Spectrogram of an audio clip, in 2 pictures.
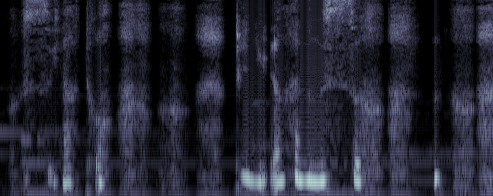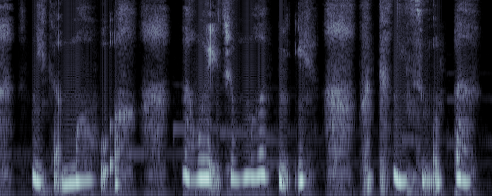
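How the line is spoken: Breathy, feigned anger. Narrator (Chinese): 杨小荣娇喘着，故作生气

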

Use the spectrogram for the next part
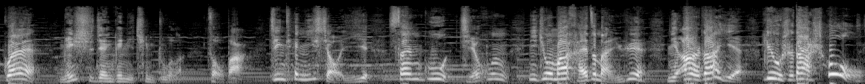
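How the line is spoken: Cheerful, smiling. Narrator (Chinese): 妈妈笑着说

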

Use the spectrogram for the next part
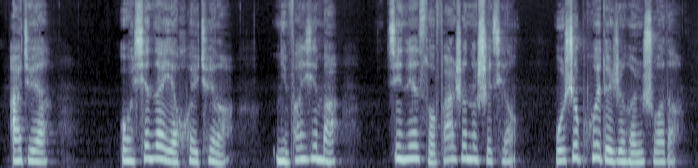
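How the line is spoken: Soft sigh, then speaking. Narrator (Chinese): 轻轻的叹了一声，然后说道

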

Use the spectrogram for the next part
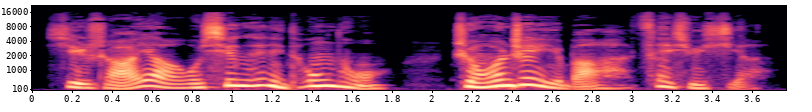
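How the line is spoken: Soft speech. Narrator (Chinese): 莫影轻声说着

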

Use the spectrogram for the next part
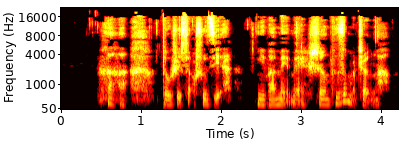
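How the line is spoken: Laughing, mocking. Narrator (Chinese): 小叔笑骂着其他男人

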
